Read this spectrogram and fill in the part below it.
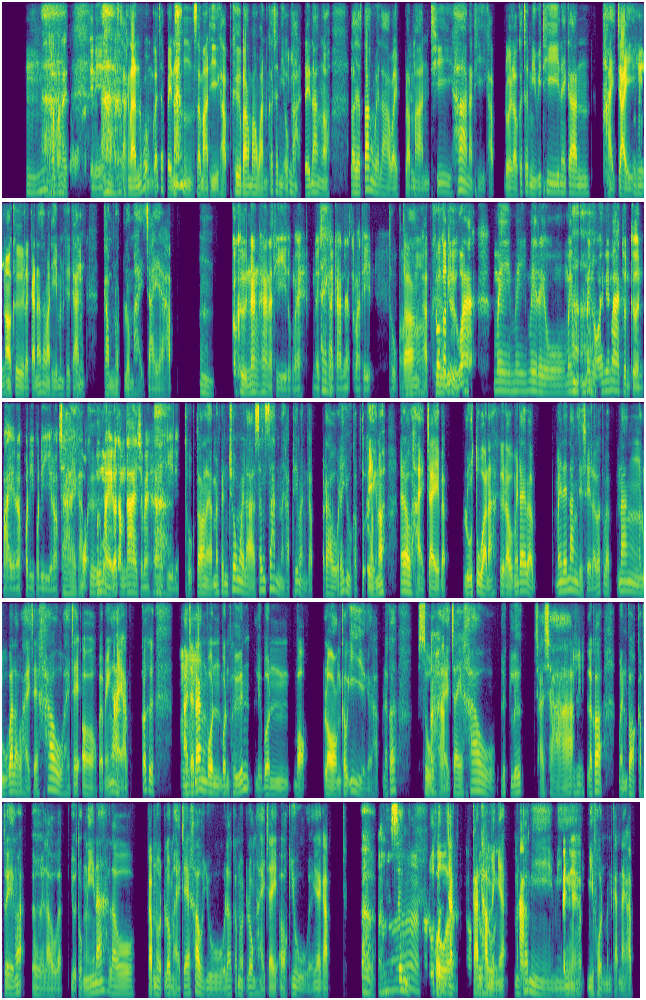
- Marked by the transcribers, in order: other background noise
- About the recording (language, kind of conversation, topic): Thai, podcast, คุณช่วยเล่ากิจวัตรตอนเช้าเพื่อสุขภาพของคุณให้ฟังหน่อยได้ไหม?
